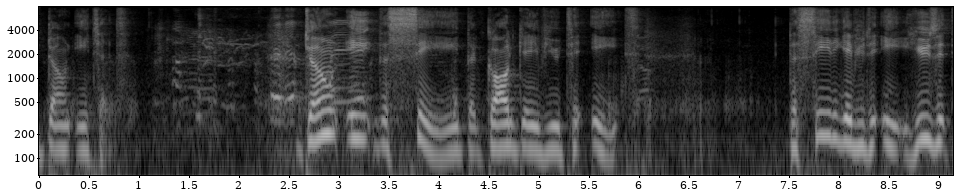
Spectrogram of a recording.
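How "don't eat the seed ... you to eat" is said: slow, weighty warning; slow emphatic warning. Shown as a demonstration. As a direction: lean on Don't, slowly. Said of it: "can I encourage you".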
